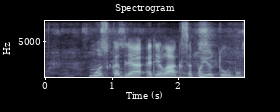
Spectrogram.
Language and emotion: Russian, neutral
